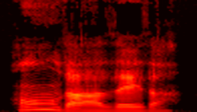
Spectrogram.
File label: "onthathetha", Omaha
